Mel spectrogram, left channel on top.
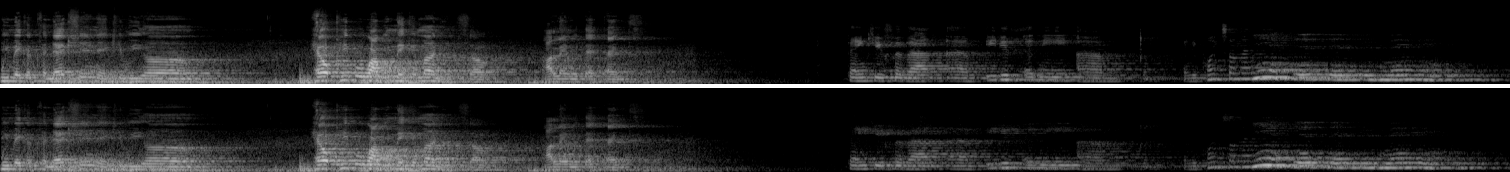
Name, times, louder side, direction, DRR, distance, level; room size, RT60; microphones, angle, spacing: voice 1, 0.0-7.0, left 1 dB, 15° left, 4 dB, 0.6 m, -26 dB
voice 2, 8.5-11.2 11.4-11.5 11.8-12.6, left 2 dB, 60° left, 5 dB, 0.8 m, -40 dB
voice 3, 12.5-14.4, equal, 10° right, -6 dB, 0.8 m, -31 dB
6.6 x 6.5 x 7.4 m, 2.3 s
head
